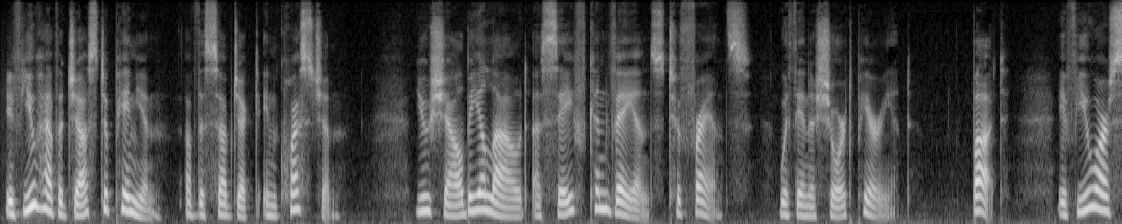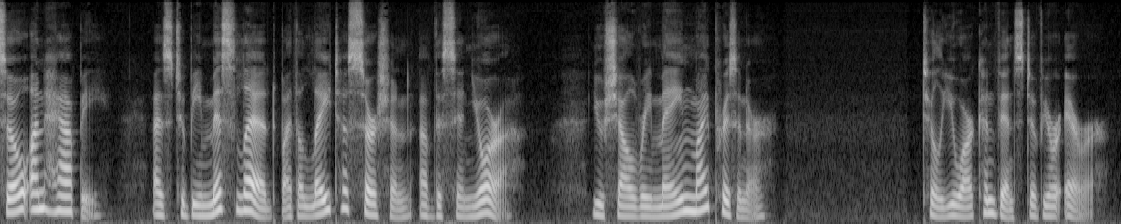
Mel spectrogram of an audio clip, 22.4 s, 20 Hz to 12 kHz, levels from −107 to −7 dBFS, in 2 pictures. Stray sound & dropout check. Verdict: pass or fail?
pass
